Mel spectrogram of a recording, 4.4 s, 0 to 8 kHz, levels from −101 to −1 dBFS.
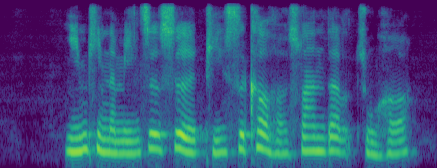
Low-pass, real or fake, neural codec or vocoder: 7.2 kHz; fake; codec, 24 kHz, 6 kbps, HILCodec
